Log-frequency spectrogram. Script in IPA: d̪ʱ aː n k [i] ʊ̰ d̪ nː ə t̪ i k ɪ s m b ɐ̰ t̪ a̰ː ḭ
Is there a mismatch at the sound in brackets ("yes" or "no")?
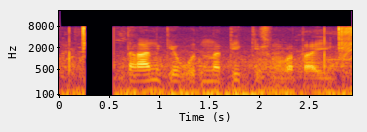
yes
